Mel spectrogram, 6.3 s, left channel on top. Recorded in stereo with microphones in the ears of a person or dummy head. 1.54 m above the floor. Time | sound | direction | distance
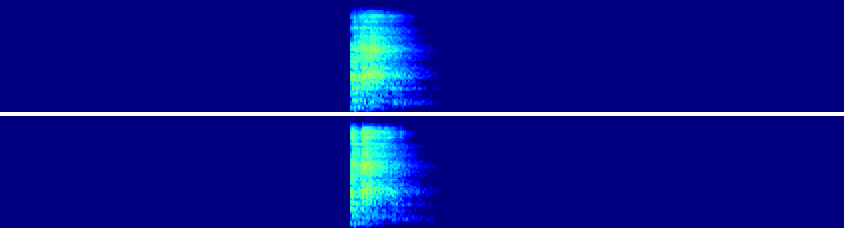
2.6 | breaking glass | 25° right (ahead or behind) | 3.5 m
